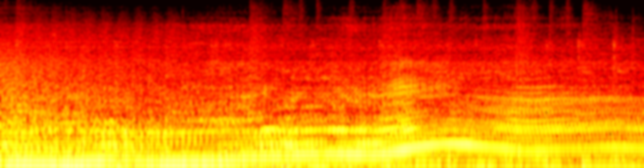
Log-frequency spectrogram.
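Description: A four-wheel-drive vehicle's engine running under load. Its note dips at the start, then climbs steadily as it accelerates, peaking about four seconds in before easing back slightly.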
